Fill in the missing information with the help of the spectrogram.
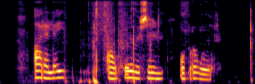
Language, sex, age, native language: Icelandic, male, 11, Icelandic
